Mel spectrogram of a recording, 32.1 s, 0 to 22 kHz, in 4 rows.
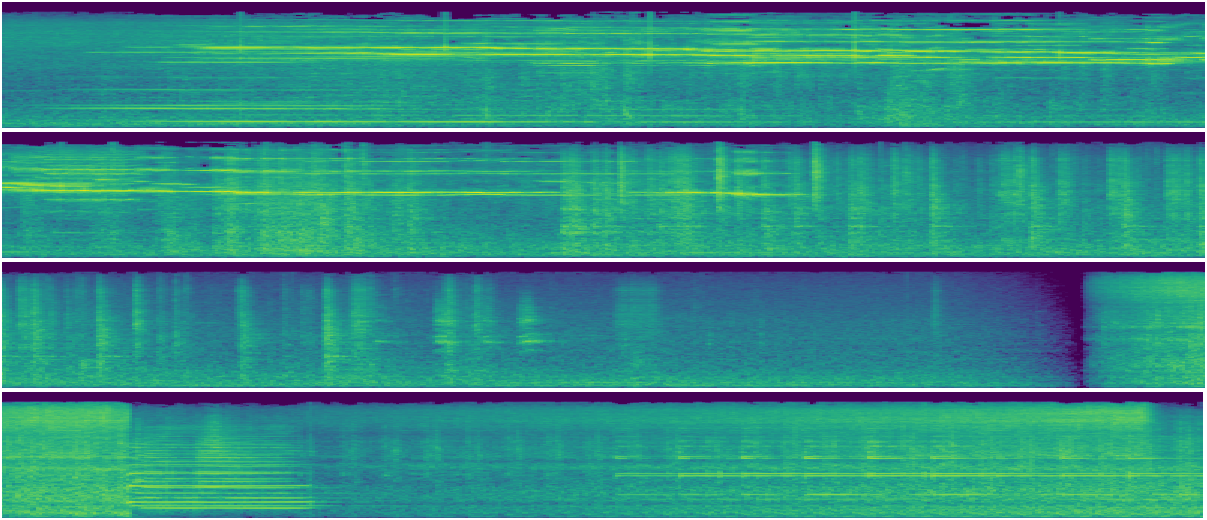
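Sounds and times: train wheels squealing: 0.2s - 13.5s, 28.0s - 32.0s
train cars clicking and clanking: 0.6s - 21.4s, 23.3s - 32.0s.

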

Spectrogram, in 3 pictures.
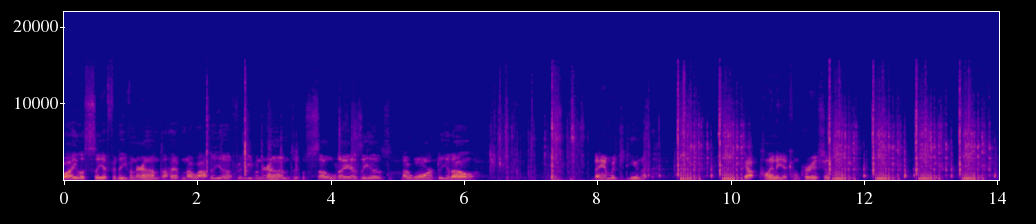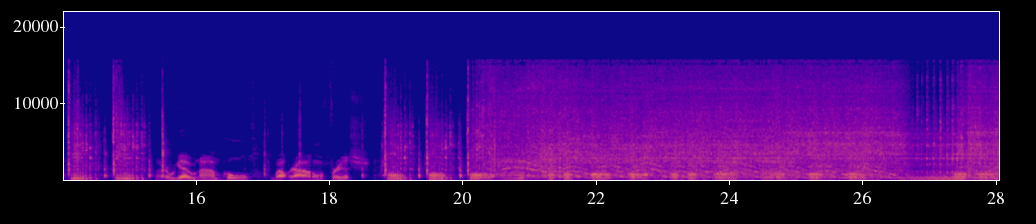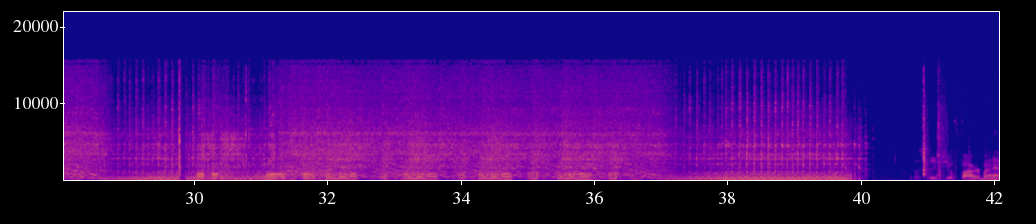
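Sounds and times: chainsaw revving: 8.7s - 10.3s, 11.4s - 15.6s, 18.8s - 40.2s.

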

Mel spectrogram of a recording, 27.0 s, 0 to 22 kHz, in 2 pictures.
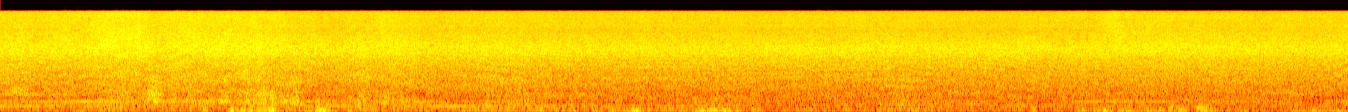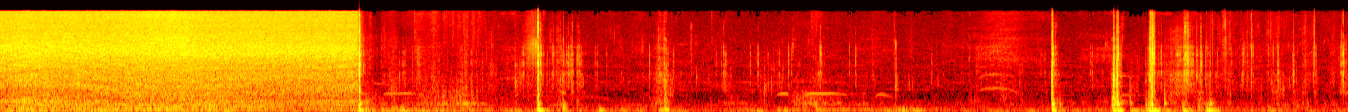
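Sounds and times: pressure washer spraying: 0.0s - 17.2s.

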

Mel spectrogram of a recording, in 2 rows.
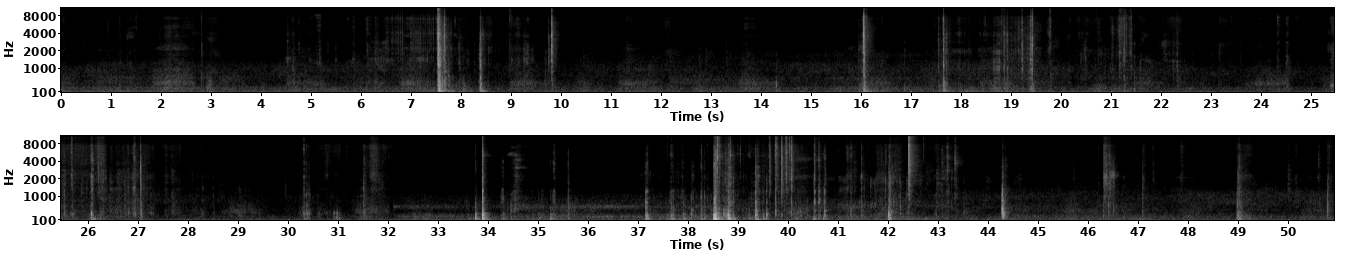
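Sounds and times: plastic parts clicking: 37.1s - 43.5s.

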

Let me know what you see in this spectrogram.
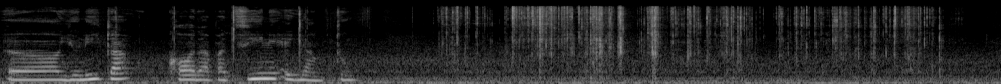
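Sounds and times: plastic wrapper crinkling and tearing: 2.3s - 3.3s, 4.3s - 9.6s.

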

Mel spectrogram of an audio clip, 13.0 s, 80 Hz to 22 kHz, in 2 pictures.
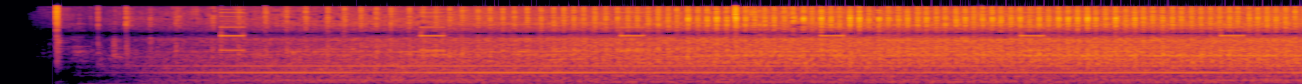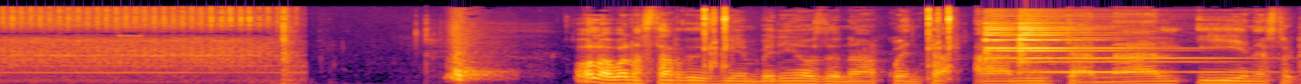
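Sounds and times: film projector whirring: 0.3s - 8.0s.

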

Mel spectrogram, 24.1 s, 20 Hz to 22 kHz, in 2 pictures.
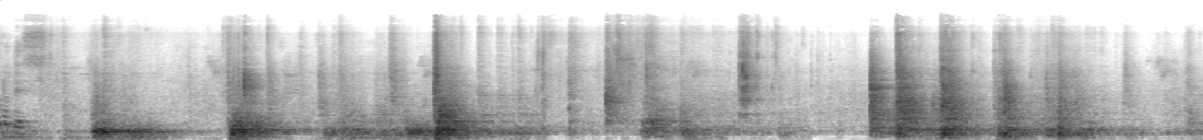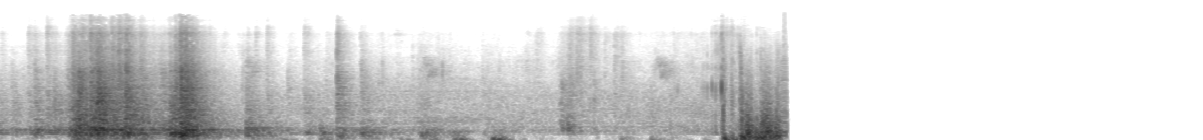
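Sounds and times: metal cabinet knocking and rattling: 0.8s - 5.4s, 8.7s - 16.4s.

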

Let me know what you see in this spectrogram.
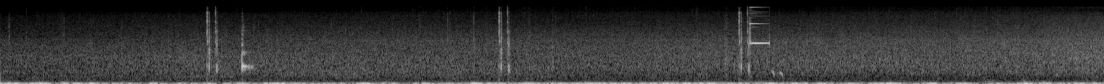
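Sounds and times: wind rumbling on microphone: 0.0s - 11.0s
sharp clicks: 2.0s - 2.6s, 4.7s - 5.2s, 7.4s - 7.8s.

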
